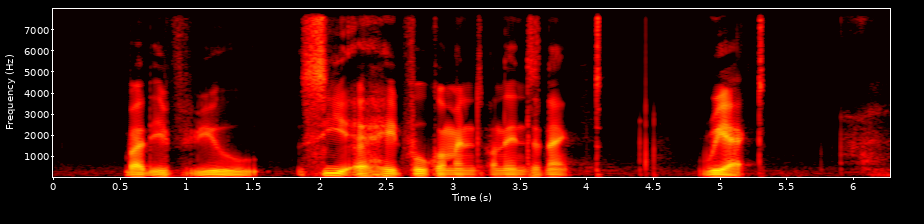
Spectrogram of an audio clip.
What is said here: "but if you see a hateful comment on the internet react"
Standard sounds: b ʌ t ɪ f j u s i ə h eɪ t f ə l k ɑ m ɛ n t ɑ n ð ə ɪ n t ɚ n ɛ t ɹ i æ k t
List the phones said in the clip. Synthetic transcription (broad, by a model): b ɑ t ɪ f j u s i ə h eɪ t f ə l k ɑ m ɛ n t ɑ n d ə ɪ n t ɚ n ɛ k ɹ i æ k t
